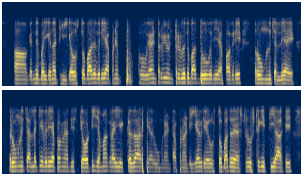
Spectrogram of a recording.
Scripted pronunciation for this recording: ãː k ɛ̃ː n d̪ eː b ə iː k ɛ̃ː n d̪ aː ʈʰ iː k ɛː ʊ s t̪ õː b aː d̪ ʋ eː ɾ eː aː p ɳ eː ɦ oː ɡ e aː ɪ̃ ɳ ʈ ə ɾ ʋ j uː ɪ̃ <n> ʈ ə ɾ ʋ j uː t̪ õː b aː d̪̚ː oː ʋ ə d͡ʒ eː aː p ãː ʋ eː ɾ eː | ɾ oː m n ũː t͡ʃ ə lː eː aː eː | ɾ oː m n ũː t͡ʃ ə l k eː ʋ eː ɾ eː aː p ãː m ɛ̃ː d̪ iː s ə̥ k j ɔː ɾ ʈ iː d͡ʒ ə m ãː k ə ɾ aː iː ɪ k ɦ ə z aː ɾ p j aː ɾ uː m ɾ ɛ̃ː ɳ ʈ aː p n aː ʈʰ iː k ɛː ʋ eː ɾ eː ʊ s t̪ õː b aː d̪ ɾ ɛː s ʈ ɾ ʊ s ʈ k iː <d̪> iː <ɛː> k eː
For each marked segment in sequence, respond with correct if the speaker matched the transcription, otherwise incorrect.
incorrect: ɳ, incorrect: t̪, incorrect: aː

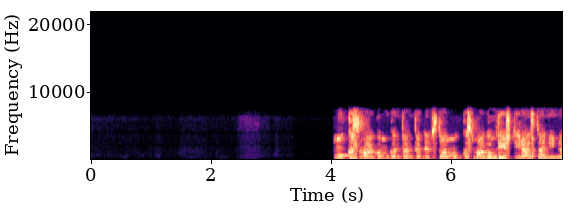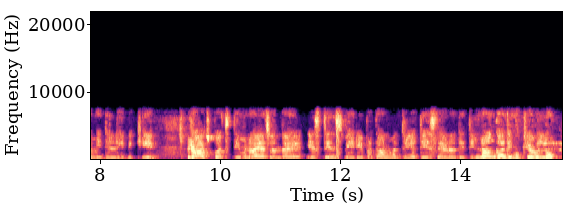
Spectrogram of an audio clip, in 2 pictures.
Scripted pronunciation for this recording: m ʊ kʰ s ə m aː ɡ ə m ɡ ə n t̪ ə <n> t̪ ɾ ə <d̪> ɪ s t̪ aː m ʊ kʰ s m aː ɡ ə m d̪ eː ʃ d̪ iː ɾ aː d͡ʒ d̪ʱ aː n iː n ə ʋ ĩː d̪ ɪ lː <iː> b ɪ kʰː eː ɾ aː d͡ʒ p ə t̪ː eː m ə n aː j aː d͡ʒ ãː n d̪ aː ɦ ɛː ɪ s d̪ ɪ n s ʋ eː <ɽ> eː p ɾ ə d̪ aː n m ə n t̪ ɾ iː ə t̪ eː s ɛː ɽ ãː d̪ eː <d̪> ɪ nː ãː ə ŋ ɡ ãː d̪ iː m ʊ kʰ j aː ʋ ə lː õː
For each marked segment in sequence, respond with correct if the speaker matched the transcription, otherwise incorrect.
correct, correct, correct, incorrect: ɾ, incorrect: t̪

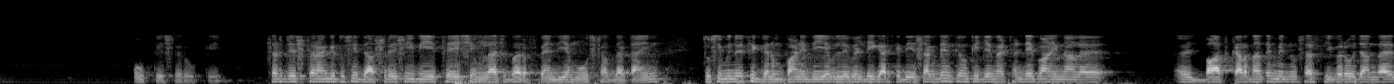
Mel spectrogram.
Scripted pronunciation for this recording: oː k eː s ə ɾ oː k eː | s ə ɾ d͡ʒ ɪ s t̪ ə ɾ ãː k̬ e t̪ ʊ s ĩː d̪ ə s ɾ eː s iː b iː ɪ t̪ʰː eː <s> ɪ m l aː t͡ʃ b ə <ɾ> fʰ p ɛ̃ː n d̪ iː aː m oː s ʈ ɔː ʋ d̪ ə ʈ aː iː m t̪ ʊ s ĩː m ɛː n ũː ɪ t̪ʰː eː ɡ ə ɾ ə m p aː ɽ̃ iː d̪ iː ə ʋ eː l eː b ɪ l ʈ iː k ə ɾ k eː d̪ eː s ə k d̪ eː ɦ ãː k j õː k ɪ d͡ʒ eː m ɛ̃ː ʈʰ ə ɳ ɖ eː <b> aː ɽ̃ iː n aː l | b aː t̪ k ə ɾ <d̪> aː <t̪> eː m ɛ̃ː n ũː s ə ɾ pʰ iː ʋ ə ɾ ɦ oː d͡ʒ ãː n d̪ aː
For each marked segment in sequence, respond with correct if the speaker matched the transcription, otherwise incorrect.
incorrect: ʃ, correct, incorrect: p, correct, correct

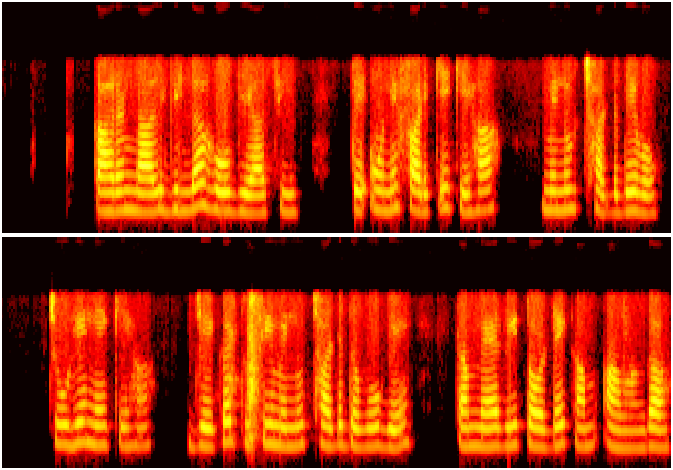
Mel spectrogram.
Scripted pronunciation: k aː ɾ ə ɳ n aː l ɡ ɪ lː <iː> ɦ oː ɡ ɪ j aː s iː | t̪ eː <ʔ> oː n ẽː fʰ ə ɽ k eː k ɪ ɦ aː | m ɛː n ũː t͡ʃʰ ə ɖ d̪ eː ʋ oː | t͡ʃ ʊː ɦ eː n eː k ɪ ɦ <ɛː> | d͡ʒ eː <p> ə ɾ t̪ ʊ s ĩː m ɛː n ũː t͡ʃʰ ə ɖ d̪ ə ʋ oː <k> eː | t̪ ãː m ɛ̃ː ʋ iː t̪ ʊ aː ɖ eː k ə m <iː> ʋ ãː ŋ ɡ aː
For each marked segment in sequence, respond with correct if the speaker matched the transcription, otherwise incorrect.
incorrect: aː, correct, incorrect: aː, incorrect: k, incorrect: ɡ, incorrect: aː

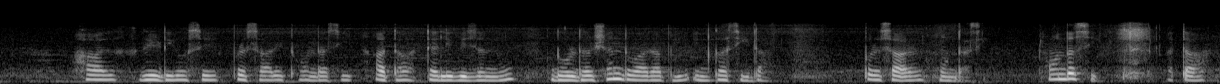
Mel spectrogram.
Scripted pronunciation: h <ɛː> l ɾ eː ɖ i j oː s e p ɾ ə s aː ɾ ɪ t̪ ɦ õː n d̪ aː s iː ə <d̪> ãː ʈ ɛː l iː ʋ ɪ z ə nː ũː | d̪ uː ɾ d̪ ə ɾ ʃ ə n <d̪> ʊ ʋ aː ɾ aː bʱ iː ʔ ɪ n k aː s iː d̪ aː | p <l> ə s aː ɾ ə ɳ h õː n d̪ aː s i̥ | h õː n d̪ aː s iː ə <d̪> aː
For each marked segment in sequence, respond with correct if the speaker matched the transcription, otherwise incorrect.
incorrect: aː, incorrect: t̪, correct, incorrect: ɾ, incorrect: t̪

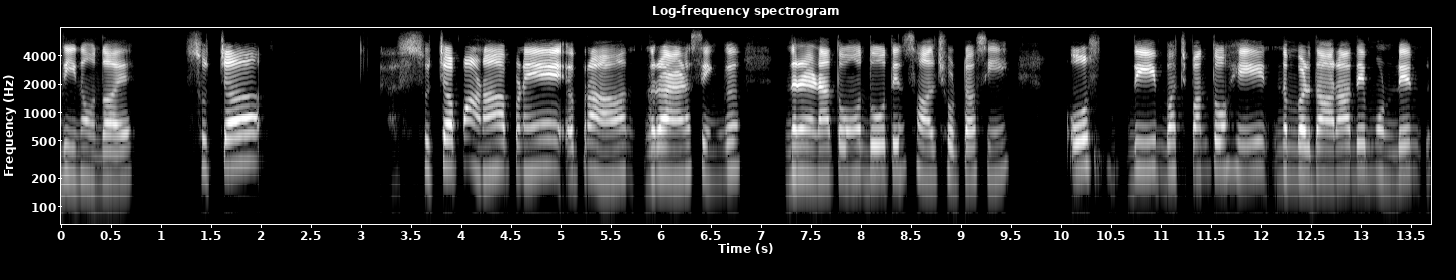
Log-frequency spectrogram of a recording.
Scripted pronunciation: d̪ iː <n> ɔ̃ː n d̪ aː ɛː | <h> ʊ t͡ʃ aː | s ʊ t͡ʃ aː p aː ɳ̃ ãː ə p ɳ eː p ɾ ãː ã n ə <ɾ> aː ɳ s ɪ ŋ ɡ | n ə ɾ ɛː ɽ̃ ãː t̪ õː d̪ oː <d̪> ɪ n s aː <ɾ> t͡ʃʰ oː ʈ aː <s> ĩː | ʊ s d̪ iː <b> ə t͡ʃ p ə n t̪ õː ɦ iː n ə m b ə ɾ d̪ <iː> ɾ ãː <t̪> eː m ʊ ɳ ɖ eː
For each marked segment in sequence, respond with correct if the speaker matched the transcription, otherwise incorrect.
correct, incorrect: s, correct, incorrect: t̪, incorrect: l, correct, correct, incorrect: aː, incorrect: d̪

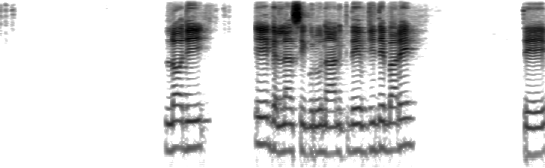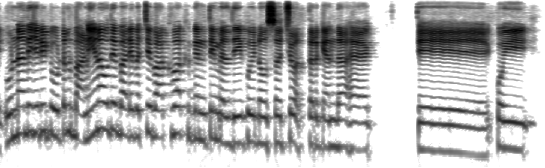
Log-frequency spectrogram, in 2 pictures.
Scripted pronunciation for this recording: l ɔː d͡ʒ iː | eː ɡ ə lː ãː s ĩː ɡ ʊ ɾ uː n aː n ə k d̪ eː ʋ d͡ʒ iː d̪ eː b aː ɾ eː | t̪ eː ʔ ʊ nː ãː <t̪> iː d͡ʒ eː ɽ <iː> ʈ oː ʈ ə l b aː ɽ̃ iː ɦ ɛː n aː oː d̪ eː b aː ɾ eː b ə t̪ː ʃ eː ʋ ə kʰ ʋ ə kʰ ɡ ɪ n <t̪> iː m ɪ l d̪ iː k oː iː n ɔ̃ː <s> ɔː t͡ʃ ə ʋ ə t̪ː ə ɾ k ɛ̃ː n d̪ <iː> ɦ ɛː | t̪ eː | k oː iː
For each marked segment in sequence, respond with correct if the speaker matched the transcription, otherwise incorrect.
incorrect: d̪, correct, correct, correct, incorrect: aː

